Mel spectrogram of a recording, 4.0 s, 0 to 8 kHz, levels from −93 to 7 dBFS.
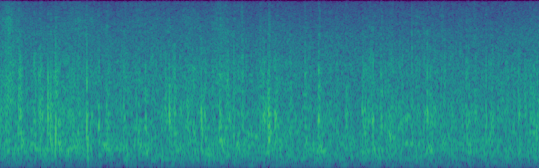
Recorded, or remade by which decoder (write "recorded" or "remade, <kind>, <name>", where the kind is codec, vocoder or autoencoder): remade, vocoder, Vocos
